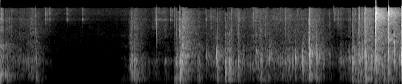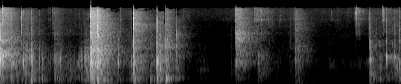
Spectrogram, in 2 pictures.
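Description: Clear plastic blister packaging crackling and crinkling as it is pulled apart by hand, with sharp snaps about two and five seconds in, then a few light clicks near the end.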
